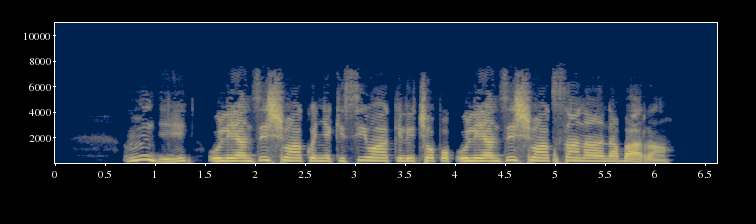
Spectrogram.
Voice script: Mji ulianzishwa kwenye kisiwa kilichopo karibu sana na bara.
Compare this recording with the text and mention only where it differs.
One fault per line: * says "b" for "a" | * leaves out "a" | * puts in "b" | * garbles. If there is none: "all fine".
* says "ulianzishwa" for "karibu"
